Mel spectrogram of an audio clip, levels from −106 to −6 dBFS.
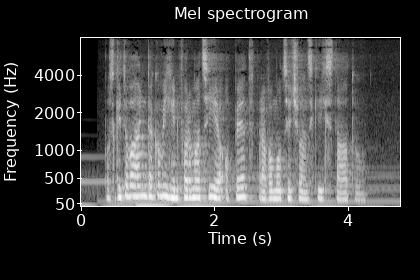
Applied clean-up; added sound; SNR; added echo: none; Piano; 18 dB; none.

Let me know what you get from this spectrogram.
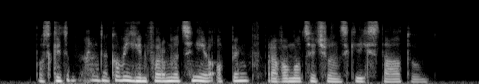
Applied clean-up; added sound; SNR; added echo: neural diffusion model UNIVERSE++.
